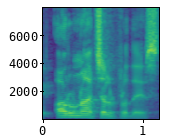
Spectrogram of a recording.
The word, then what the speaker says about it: Arunachal Pradesh: Obviously, some pronunciations were a bit higher than it should be. Arunachal Pradesh, that's how you said, but it was surprisingly close.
